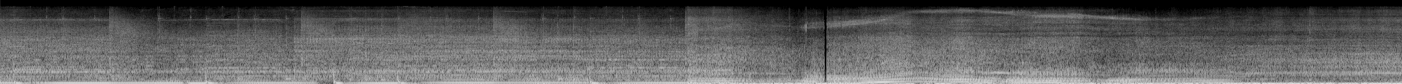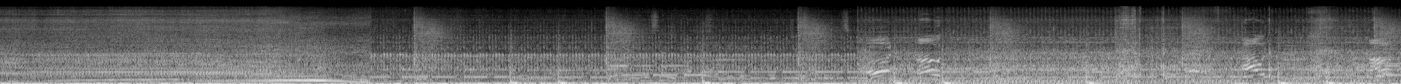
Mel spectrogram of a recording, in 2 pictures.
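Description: Background music with a steady bass, and in the middle a 4x4's engine revving up and down several times under load as it is pulled out of deep snow on a tow strap.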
